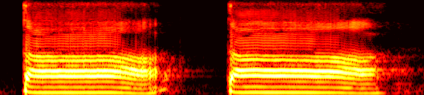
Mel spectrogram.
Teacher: اب اس کے بعد ہے تا، یہ جو تا ہے دو نقطوں والا، اس تا کا مخرج ہے زبان کی نوک اوپر والے دانتوں کی جڑوں سے لگے تو تا پڑھا جاتا ہے۔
